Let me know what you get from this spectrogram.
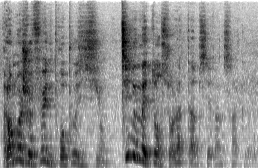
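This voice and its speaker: A man's voice: a little high, wildly swooping pitch, fast talker, darkish tone. A man speaking as a local politician, arguing his case in debate at a public meeting. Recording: echoey room, faint background noise.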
